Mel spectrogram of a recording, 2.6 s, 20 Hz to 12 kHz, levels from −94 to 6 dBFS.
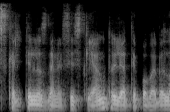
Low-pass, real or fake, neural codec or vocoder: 10.8 kHz; fake; codec, 24 kHz, 0.9 kbps, WavTokenizer, medium speech release version 1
